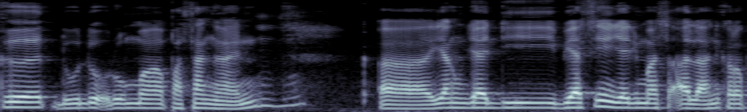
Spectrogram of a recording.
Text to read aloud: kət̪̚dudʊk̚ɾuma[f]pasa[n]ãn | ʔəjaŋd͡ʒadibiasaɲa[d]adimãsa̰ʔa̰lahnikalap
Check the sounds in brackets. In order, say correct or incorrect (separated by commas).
incorrect, incorrect, incorrect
